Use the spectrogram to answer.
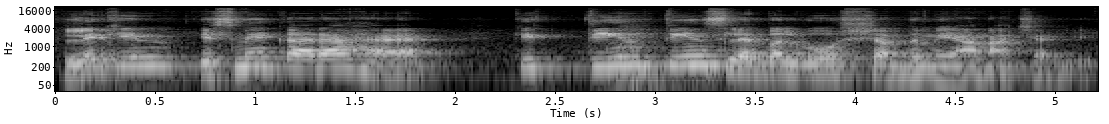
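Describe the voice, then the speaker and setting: Slow, repetitive Bihari man teaching English. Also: on the high side, very animated. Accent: Indian, from Bihar. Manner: slow, drawn-out explanations with many repetitions and tag questions. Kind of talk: classroom lesson. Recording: echoey room.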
